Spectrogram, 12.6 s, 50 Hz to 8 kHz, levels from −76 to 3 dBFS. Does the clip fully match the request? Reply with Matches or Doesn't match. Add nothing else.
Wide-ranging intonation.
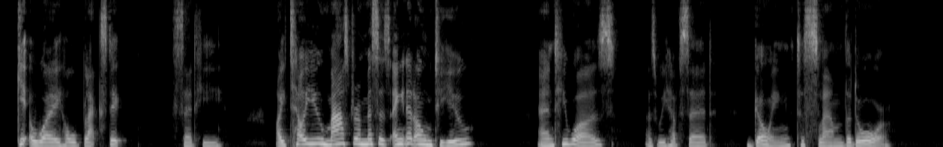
Matches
